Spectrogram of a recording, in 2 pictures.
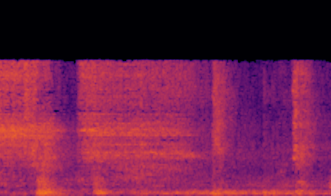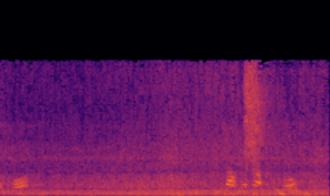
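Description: Machine parts thump and hiss in a repeating cycle.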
